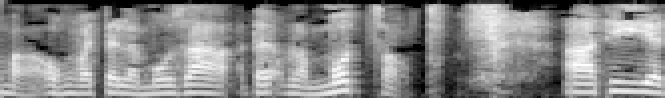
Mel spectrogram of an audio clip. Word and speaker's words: Mozart: Tiếng Đức tên Mozart đọc là Mozart, nhưng mà người Việt Nam mình đọc theo tiếng Pháp đã quen là Mozart, mà nghe nó nhẹ tai hơn, thôi mình đọc là Mozart đi nhá.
